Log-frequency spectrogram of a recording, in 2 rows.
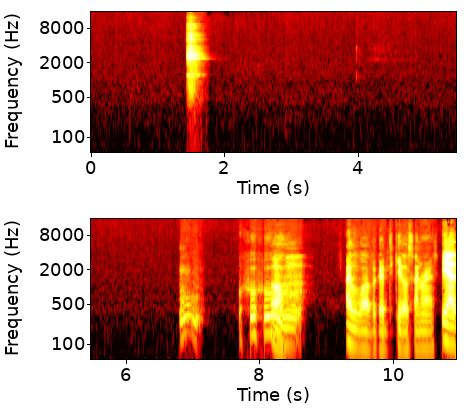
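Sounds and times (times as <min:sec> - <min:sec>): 
drink glasses clinking in a toast: 0:01.4 - 0:01.9
person clearing throat: 0:06.8 - 0:08.8
speech: 0:07.9 - 0:08.7, 0:09.3 - 0:10.9.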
